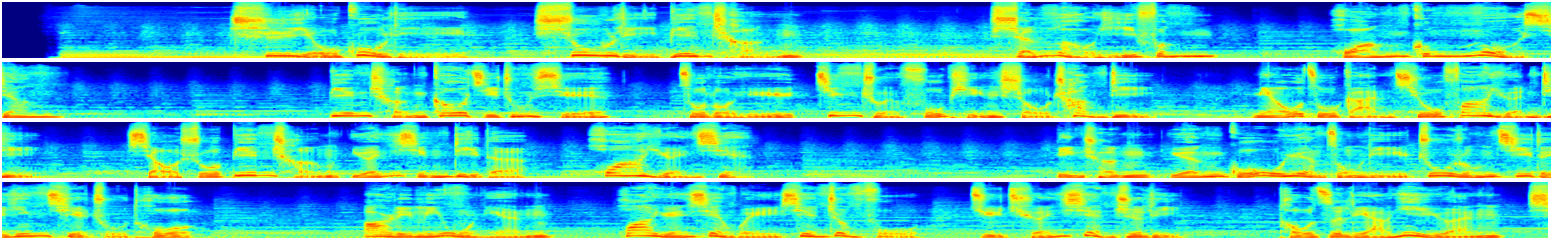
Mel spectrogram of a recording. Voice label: 男 专题宣传 大气温暖积极向上 学校

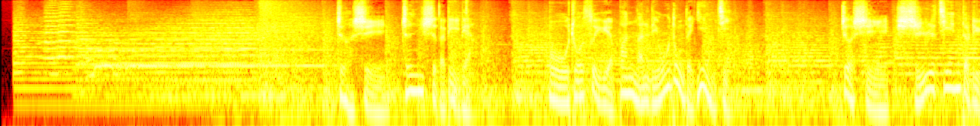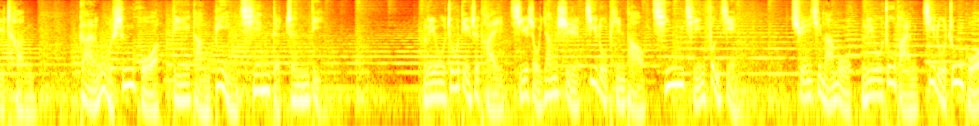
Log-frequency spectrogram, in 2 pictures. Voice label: 男,大气浑厚 中医介绍节目预告

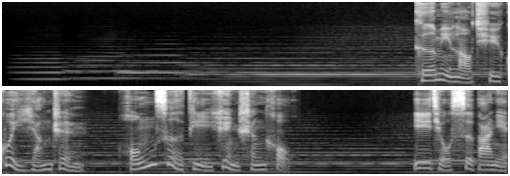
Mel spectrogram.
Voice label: 女 红色专题 红色历史

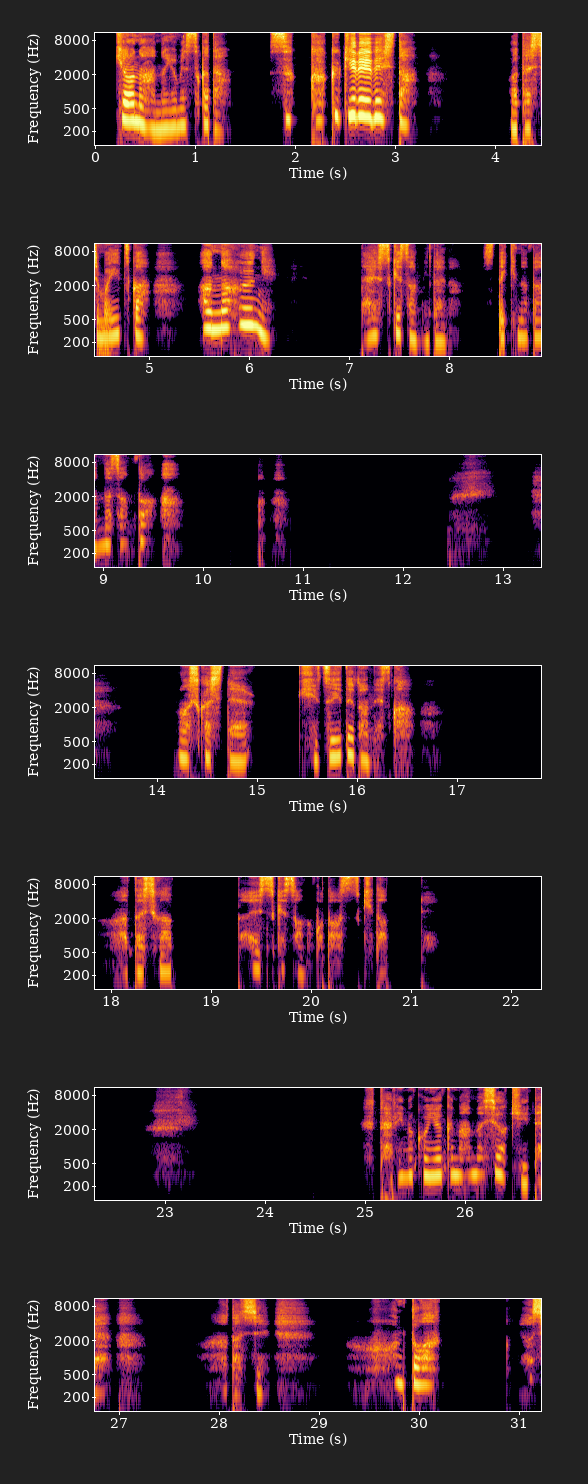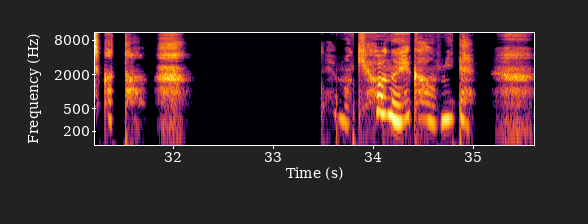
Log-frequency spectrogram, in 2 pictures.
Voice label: 外籍日语女 角色 温柔少女

